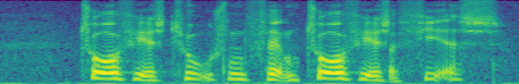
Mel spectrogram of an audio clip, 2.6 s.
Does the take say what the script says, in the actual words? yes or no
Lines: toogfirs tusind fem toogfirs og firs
yes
